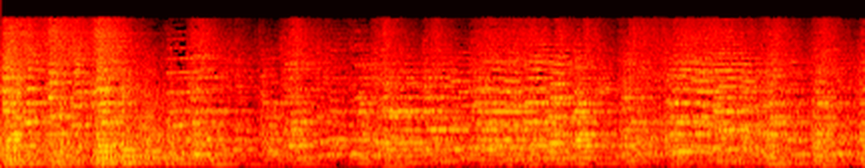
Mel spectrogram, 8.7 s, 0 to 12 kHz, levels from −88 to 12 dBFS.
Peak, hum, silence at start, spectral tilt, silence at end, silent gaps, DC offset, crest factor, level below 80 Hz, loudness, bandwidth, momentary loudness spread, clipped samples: -4 dBFS; none; 0 s; -3 dB/octave; 0 s; none; under 0.1%; 18 dB; -52 dBFS; -23 LUFS; 8.4 kHz; 9 LU; under 0.1%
